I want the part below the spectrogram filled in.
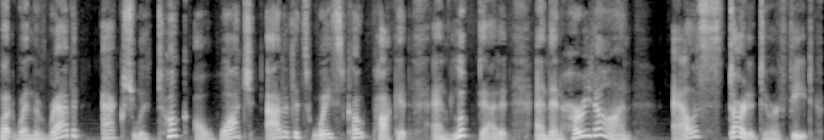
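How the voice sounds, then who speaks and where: A woman narrating a children's storybook as an audiobook reader, in an expressive style. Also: fairly low pitch, breathy edge, no echo.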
